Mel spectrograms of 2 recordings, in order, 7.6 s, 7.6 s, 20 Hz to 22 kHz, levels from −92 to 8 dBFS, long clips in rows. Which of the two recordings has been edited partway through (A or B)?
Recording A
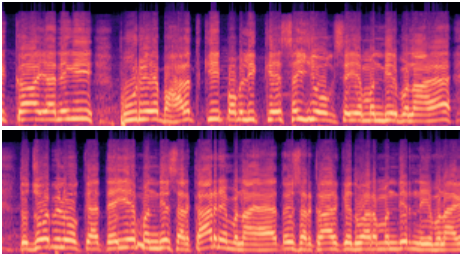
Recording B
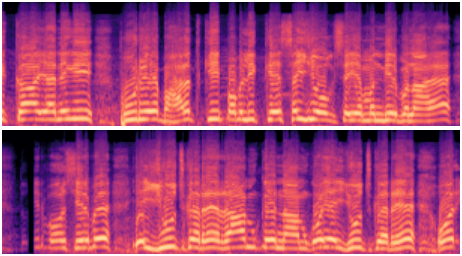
B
